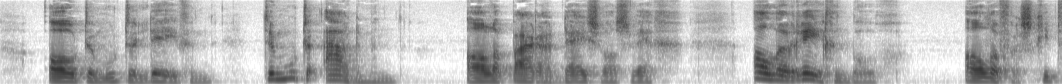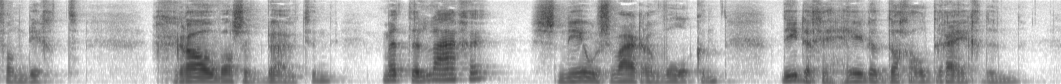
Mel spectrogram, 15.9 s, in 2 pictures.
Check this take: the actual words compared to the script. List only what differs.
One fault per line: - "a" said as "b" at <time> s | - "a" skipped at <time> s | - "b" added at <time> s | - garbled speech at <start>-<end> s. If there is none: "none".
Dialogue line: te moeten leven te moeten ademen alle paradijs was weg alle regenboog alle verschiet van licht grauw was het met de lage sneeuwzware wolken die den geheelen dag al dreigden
- "buiten" added at 9.9 s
